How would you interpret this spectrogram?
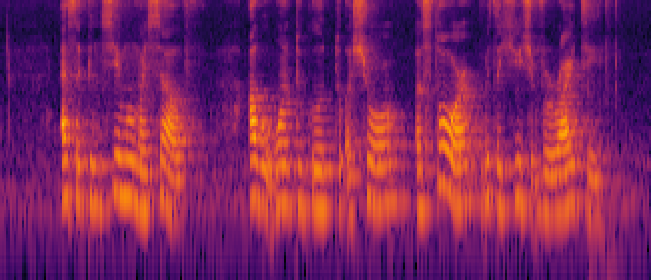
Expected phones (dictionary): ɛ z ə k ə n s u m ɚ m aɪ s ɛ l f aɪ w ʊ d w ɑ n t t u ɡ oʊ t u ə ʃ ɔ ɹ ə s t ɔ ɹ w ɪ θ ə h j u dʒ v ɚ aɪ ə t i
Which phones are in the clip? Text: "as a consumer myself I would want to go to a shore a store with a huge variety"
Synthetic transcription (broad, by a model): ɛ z ə k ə n s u m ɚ m aɪ s ɛ l f aɪ w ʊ d w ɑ n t t u ɡ oʊ t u ə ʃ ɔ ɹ ə s t ɔ ɹ w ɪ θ ə h j u dʒ v ɚ aɪ ə t i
